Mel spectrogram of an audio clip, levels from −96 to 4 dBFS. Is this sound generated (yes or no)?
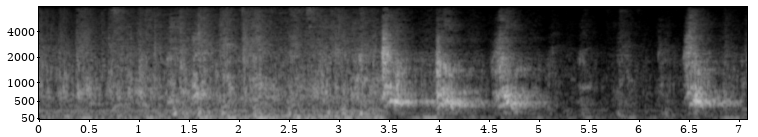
yes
